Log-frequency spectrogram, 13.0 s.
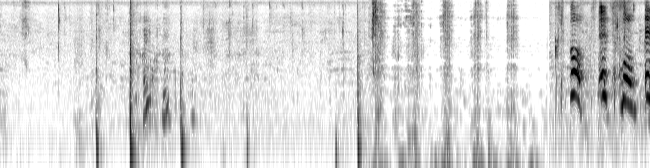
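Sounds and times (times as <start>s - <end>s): food crunching: 5.4s - 10.6s.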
